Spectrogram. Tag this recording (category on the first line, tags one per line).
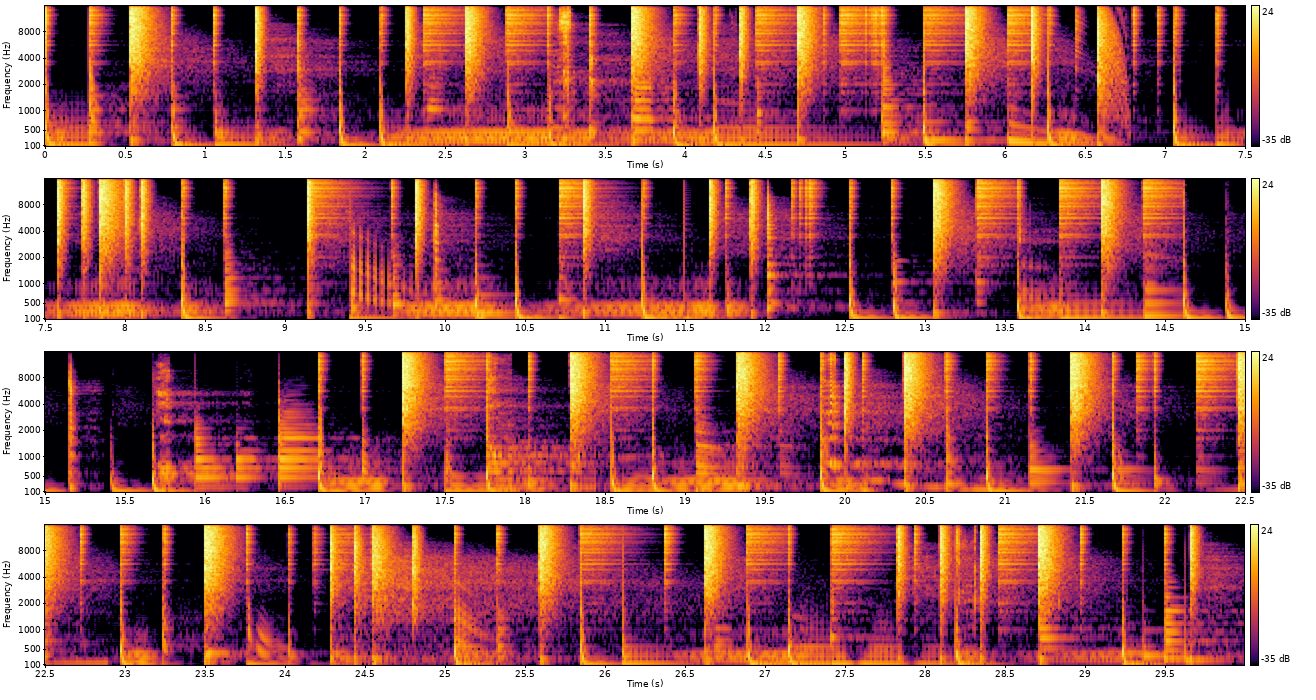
Music > Solo percussion
beat
glitch-hop
minimal
nice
